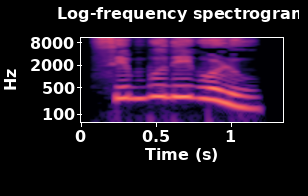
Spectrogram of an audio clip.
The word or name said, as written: ಸಿಬ್ಬಿದಿಗೊಳ್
